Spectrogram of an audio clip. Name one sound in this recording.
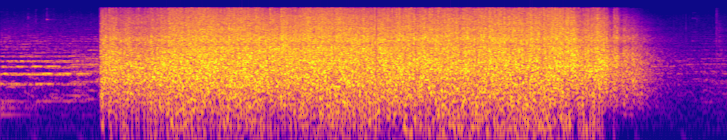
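Firecrackers crackle and bang in a loud, rapid burst.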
